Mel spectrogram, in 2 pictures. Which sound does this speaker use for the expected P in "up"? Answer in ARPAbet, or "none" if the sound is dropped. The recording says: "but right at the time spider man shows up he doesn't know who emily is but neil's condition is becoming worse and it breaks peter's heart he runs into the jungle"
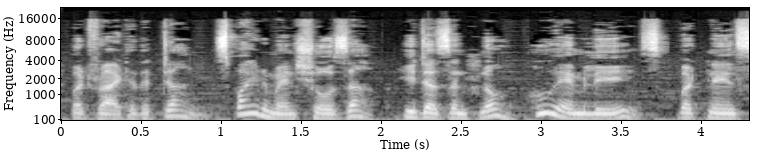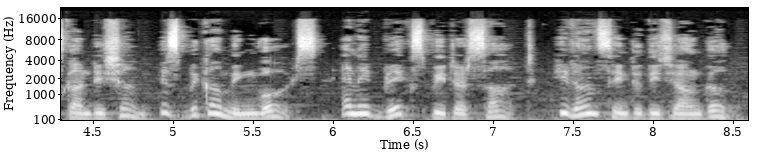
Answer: P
